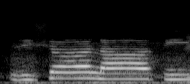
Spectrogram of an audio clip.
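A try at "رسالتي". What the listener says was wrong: رشا نہیں. دیکھیے تو ہندی میں پڑھیے تو اس کو کیا لکھا ہوا ہے. کیا لکھا ہوا ہے یہ. رشا نہیں ہے. دیکھیے رشا تو ایسے ہوگا لکھا ہوا. یہ ہوا رشا. رسا ہے، رسا. کیا پڑے گا اس کو. کیا پڑے گا اس کو. بس وہی تو سا بولنا ہے، یہی والا سا ہے. نہیں، اس کو پہلے پڑھیے. ہاں بس یہی والا جیسے سا آپ نے کہا نا، بس ری کے بعد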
